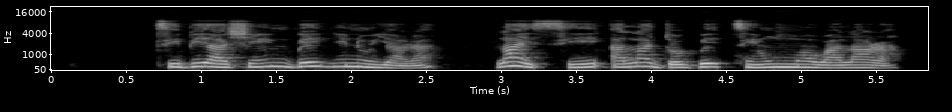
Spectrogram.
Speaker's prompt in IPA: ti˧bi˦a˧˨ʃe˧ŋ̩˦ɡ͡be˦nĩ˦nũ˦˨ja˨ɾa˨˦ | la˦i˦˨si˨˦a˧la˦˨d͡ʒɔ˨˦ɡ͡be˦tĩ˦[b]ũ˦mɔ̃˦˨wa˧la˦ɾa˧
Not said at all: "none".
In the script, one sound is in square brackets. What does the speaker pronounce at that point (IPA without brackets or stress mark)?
none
